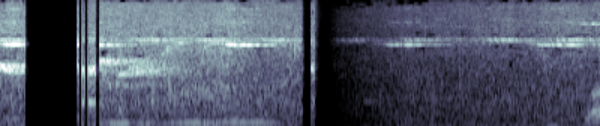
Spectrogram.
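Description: Forest ambience with insects chirring in a steady high-pitched tone, over a low rumble on the microphone. The sound cuts to dead silence briefly near the start and again about halfway through, and after the second cut only the quieter insect chirring remains.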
